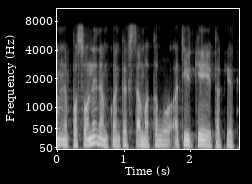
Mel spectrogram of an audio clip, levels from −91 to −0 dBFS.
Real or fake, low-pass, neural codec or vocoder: real; 7.2 kHz; none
